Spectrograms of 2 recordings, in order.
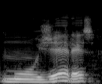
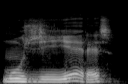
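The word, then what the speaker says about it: mugeres: mueres e varones aquí tenemos esta pronunciación de mueres ojo No muieres aquí además es interesante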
